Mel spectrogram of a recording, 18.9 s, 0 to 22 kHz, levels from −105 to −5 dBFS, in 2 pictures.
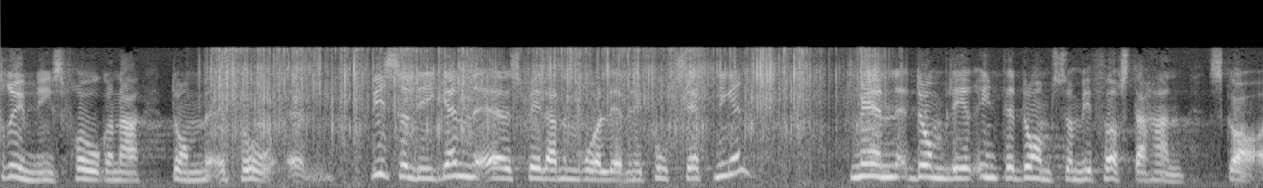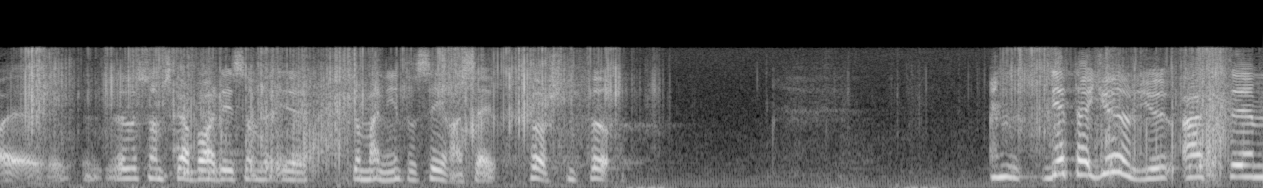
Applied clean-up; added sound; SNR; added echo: none; Rattle; 8 dB; none.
